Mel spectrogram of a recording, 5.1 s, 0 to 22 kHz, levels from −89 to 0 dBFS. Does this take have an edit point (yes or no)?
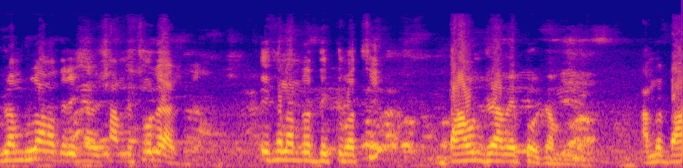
no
